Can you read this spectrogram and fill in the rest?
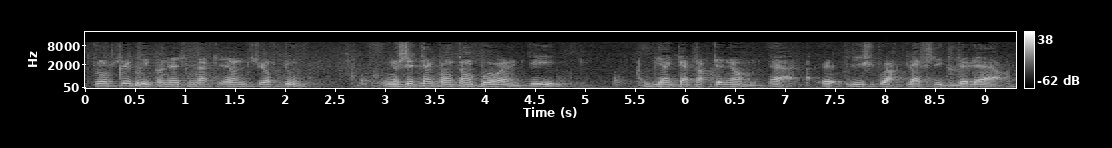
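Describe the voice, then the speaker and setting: An older man with a heavy head cold hosts a university seminar in a slow, hesitant way, full of pauses and restarts. His voice sits at an ordinary pitch, and faint background noise hangs in the room. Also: a little mellow, poor audio. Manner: halting, many fillers and restarts. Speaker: seminar host. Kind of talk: academic seminar introduction.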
